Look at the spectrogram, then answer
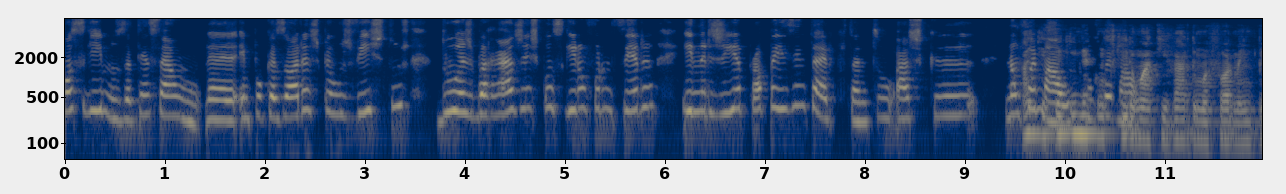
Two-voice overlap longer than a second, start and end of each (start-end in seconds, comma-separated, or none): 9.6-10.8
